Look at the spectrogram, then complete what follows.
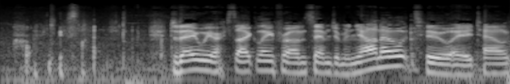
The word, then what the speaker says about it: San Gimignano: Hey, so today we're taking a day off in San Gimignano. I think that's the right pronunciation. Matt, try it. San Gimignano.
